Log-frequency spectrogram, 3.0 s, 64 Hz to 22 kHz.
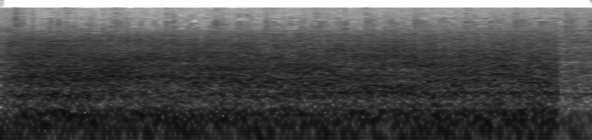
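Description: A Russian Su-34 fighter jet in flight, a loud, steady roar of jet engines that holds for a few seconds and then drops off abruptly near the end.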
